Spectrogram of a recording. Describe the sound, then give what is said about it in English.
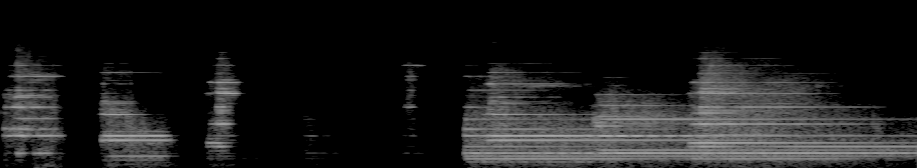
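Bells ringing: a few short, clipped bell tones sound with brief gaps, followed by a long, sustained ring full of overtones that swells again toward the end. The ringing is faint throughout. “it's nice to have bells”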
